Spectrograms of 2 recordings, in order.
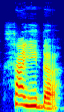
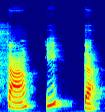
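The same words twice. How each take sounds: First: Said in the usual way. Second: "Saída" split slowly into sa-í-da; syllables sounded out. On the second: Shown as a demonstration. Teacher sounding out "Saída" for pupils, syllabified. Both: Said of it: "temos aqui um encontro vocálico".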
